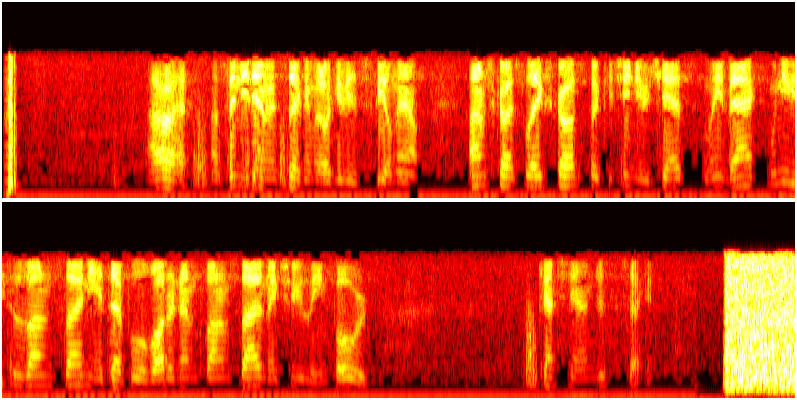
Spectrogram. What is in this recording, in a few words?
Family Radio Service (FRS)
